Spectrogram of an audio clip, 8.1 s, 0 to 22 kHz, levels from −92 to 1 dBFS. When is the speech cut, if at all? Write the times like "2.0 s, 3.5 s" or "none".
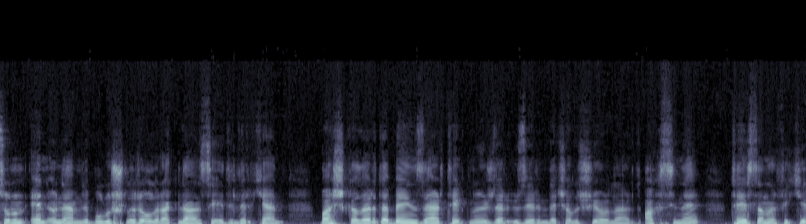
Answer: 6.4 s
